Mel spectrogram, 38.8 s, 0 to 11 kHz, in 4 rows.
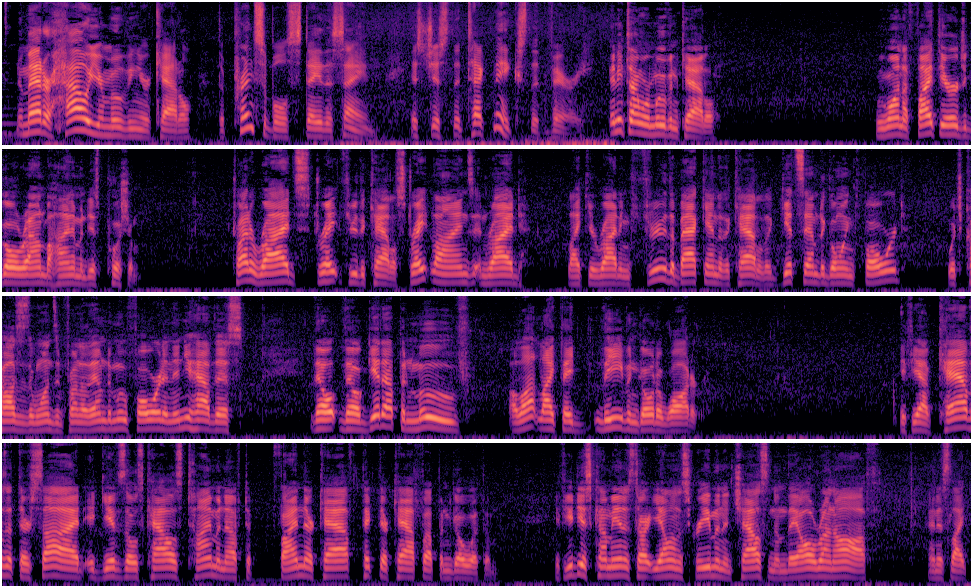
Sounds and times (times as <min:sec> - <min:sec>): Speech: 0:00.0 - 0:07.2, 0:08.8 - 0:11.1, 0:12.0 - 0:21.8, 0:22.5 - 0:26.4, 0:28.4 - 0:34.0, 0:34.6 - 0:38.7.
